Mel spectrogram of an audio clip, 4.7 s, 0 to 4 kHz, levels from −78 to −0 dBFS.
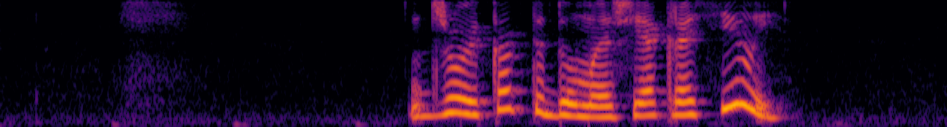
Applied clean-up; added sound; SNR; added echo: none; none; none; none.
